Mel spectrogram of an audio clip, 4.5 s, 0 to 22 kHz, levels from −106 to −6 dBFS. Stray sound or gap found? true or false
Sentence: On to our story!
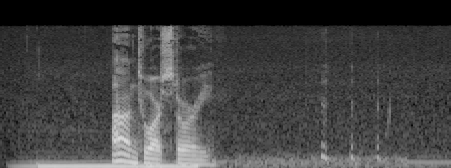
true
